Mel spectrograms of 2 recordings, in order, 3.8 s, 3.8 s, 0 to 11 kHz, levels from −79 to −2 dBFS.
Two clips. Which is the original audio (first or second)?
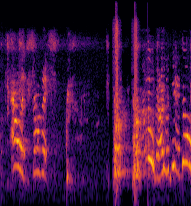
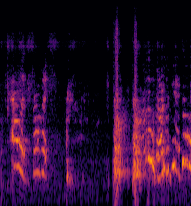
first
